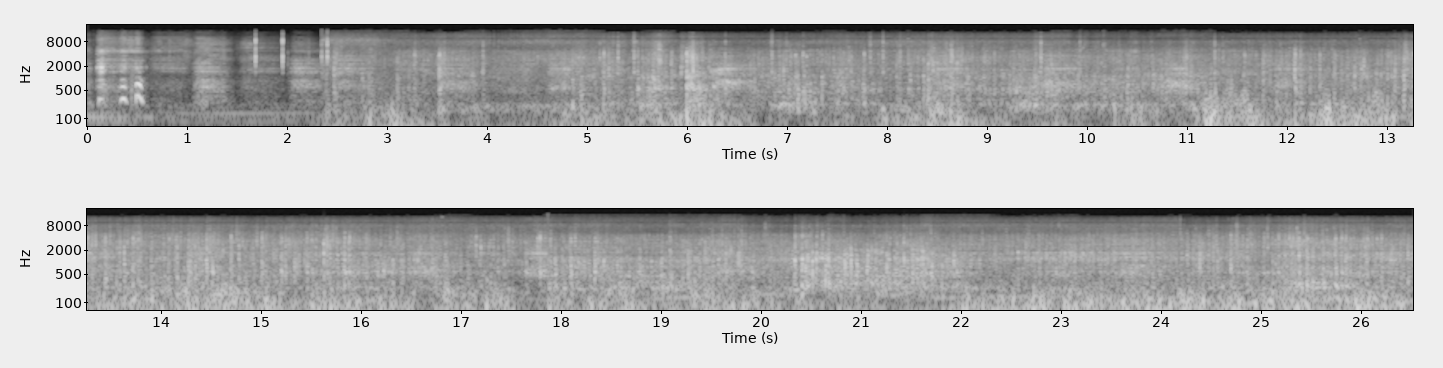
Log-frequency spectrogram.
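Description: Full-suspension mountain bike rolling over loose rock and dirt, with the tyres crunching and the bike rattling over stones and wind rumbling on the camera microphone. It is quieter for the first two seconds and louder and steady from about two seconds in, once the bike is moving down the rocky trail.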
